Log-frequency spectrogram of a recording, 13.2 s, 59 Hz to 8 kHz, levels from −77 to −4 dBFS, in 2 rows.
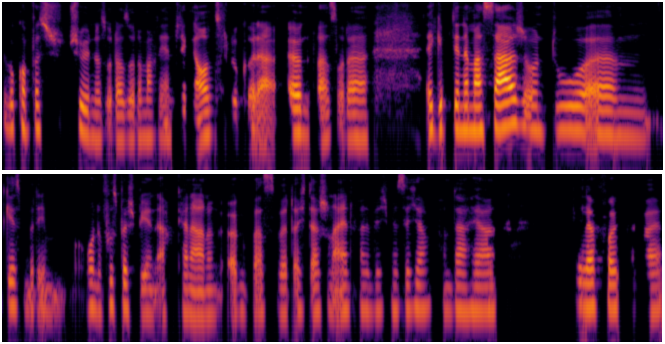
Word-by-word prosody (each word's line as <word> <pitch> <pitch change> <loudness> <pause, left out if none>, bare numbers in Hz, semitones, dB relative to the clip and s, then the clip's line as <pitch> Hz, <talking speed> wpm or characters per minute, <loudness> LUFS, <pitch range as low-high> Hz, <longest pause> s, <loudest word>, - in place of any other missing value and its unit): der 215 - -13
bekommt 195 -1 -3
was 195 -1 +2
Sch - - -5
Schönes 160 -7 -3
oder 145 0 -3
so, - - -4
dann - - -8
macht 155 0 -6
ihr - - -7
'n - - -11
schicken 165 - -5
Ausflug 165 - 0
oder - - +1
irgendwas 170 -3 +2
oder 150 0 -1 0.6
er 190 - +1
gibt 200 0 -3
dir 195 - +5
ne 185 - +4
Massage 195 +4 +9
und 185 -2 -4
du, 190 0 -1
ähm, 160 +3 0
gehst 170 -1 -5
mit - - -12
ihm 75 -3 -12
'ne - - -24
runde 165 -3 -5
Fußball 165 -1 -4
spielen. 140 -2 -7
Ach, - - -3
keine 135 -2 -2
Ahnung, 130 +1 -3
irgendwas 145 -1 -3
wird 140 0 -7
euch 150 - -6
da 150 - -2
schon - - -5
einfallen, 150 0 -4
da - - -17
bin 150 - -12
ich 155 - -17
mir 150 - -11
sicher. 155 +1 -7
Von 145 0 -16
daher, 150 0 -3 0.8
viel 170 -2 -6
Erfolg 160 -1 +1
dabei. 145 0 -6
160 Hz, 225 wpm, -26 LUFS, 150-185 Hz, 0.8 s, Massage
